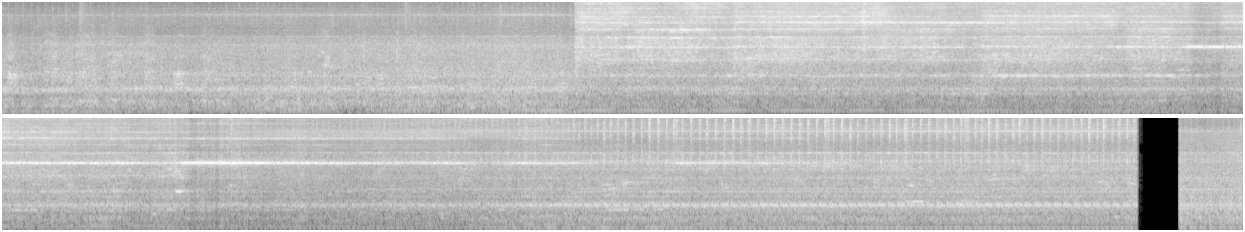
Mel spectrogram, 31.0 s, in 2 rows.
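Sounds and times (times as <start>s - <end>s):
diesel locomotive engine: 0.0s - 31.0s
train wheels squealing on rails: 7.2s - 29.7s.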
